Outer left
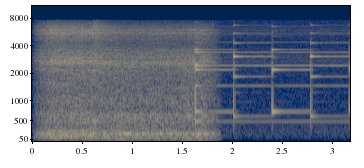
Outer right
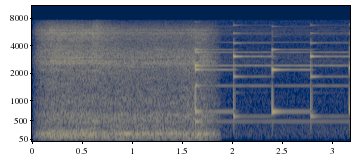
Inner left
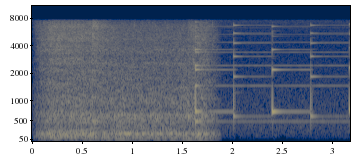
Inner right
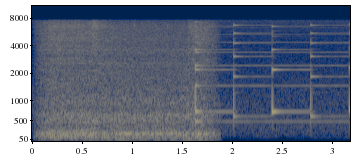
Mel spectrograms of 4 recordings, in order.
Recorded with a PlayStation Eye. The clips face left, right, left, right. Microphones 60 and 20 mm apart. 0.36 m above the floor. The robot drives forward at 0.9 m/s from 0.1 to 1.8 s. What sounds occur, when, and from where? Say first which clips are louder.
1.6 s a ringtone: even, even; centre (ahead or behind)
